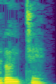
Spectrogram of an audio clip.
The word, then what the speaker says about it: Deutsche: estadounidense estos pistoleros financieros tuvieron que ser entrenados para pronunciar correctamente doiiche Aparentemente le habían estado diciendo a la gente que trabajaban en deutsche Bank los estadounidenses también inculcaron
